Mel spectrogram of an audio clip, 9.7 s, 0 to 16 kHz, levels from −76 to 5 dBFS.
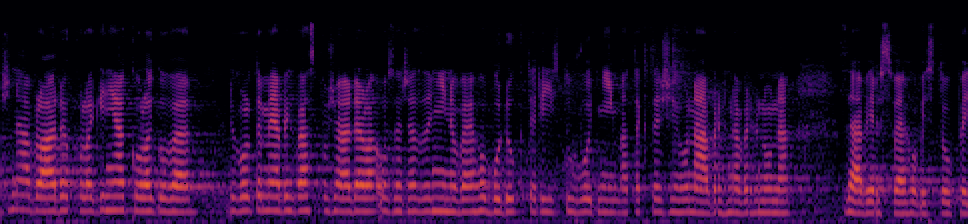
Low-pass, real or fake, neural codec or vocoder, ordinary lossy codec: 10.8 kHz; real; none; MP3, 96 kbps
